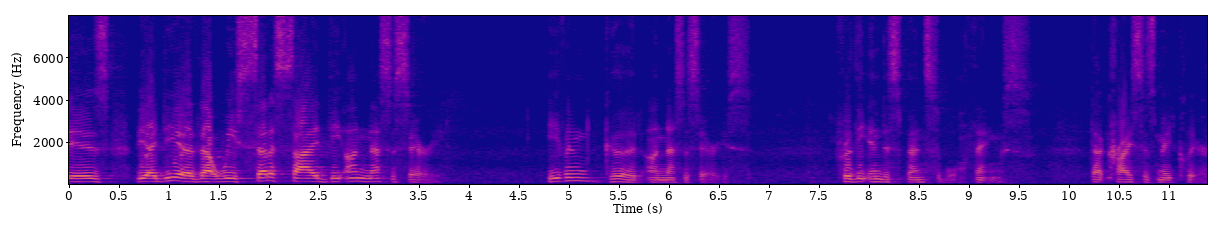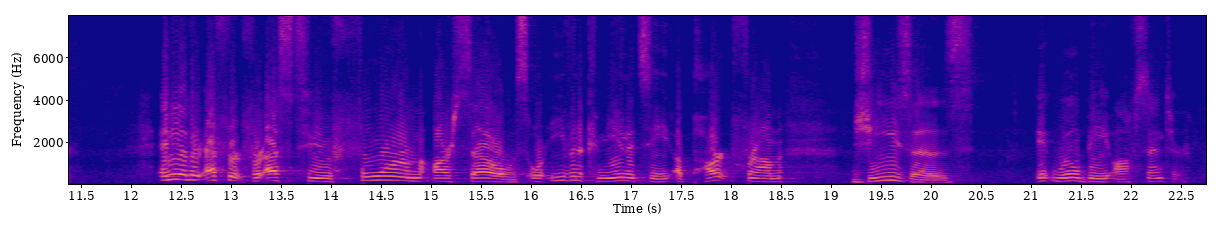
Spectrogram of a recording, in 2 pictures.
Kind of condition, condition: setting, large echoing room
